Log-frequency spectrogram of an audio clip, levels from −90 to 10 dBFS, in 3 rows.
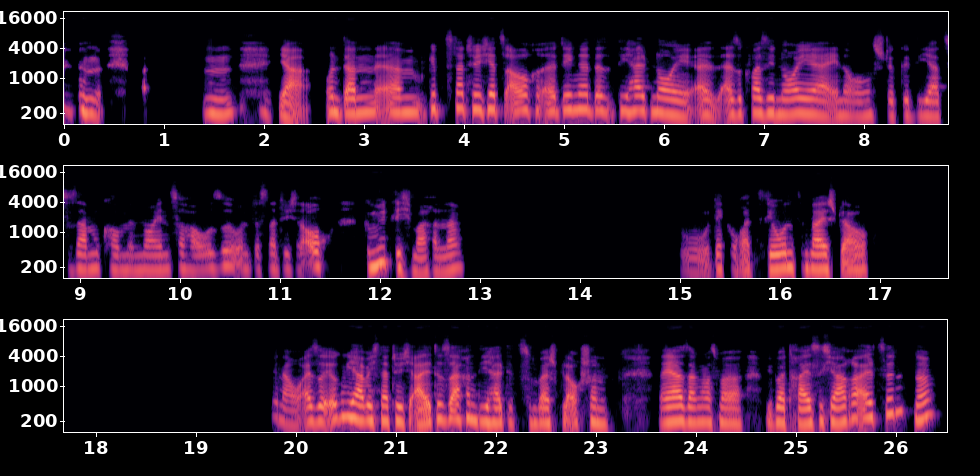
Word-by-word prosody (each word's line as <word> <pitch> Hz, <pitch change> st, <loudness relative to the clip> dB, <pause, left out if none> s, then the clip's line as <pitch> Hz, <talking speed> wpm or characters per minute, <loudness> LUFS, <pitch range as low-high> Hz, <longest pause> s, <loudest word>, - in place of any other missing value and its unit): Ähm. 200 Hz, -4 st, -1 dB, 1.0 s
Mhm. 200 Hz, +1 st, -3 dB, 0.4 s
Ja, -, -, +1 dB
und 210 Hz, -2 st, -1 dB
dann, 205 Hz, +2 st, +3 dB
ähm, 210 Hz, +1 st, 0 dB
gibt's 225 Hz, -1 st, -6 dB
natürlich 240 Hz, -2 st, 0 dB
jetzt 235 Hz, -2 st, +3 dB
auch, 230 Hz, -1 st, +1 dB
äh, 225 Hz, -, -2 dB
Dinge, 235 Hz, +2 st, +1 dB
d 225 Hz, 0 st, 0 dB
die 220 Hz, -1 st, -2 dB
halt 220 Hz, -1 st, +1 dB
neu 195 Hz, -4 st, +2 dB
äh, 185 Hz, -, -3 dB
also 190 Hz, 0 st, -2 dB
quasi 200 Hz, 0 st, +1 dB
neue 195 Hz, +1 st, +1 dB
Erinnerungsstücke, 180 Hz, -1 st, -5 dB
die 175 Hz, +2 st, -12 dB
ja 170 Hz, -1 st, -1 dB
zusammenkommen 175 Hz, 0 st, -7 dB
im 170 Hz, -, -11 dB
neuen 175 Hz, 0 st, -6 dB
Zuhause 190 Hz, +3 st, -8 dB
und 185 Hz, -, -11 dB
das 175 Hz, 0 st, -17 dB
natürlich 180 Hz, -1 st, -12 dB
auch 205 Hz, +2 st, -1 dB, 0.3 s
gemütlich 205 Hz, -3 st, +1 dB
machen, 155 Hz, +1 st, -5 dB
ne? 180 Hz, +3 st, -4 dB, 2.2 s
So, 150 Hz, -2 st, -14 dB
Dekoration 180 Hz, +1 st, 0 dB
zum 185 Hz, -, -9 dB
Beispiel 180 Hz, -1 st, +3 dB
auch. -, -, -1 dB, 2.9 s
Genau, 185 Hz, -8 st, -6 dB
also 195 Hz, +2 st, +1 dB
irgendwie 240 Hz, +2 st, +4 dB
habe 205 Hz, -1 st, +8 dB
ich 200 Hz, +1 st, 0 dB
natürlich 200 Hz, -1 st, +3 dB
alte 220 Hz, -, +5 dB
Sachen, 215 Hz, +1 st, +3 dB
die 195 Hz, -2 st, +1 dB
halt 185 Hz, +1 st, +1 dB
jetzt 185 Hz, -, -12 dB
zum 180 Hz, -, -7 dB
Beispiel 180 Hz, -1 st, 0 dB
auch -, -, 0 dB
schon 180 Hz, -4 st, -2 dB, 0.5 s
naja, 195 Hz, +2 st, +7 dB
sagen 190 Hz, -1 st, +2 dB
wir 190 Hz, -, +1 dB
es 190 Hz, -, -5 dB
mal, 185 Hz, -2 st, 0 dB, 0.2 s
über 190 Hz, -2 st, +3 dB
30 180 Hz, +3 st, +2 dB
Jahre 200 Hz, +4 st, +4 dB
alt 235 Hz, -2 st, +3 dB
sind, 305 Hz, +3 st, -2 dB
ne? 225 Hz, +6 st, +3 dB
195 Hz, 145 wpm, -23 LUFS, 180-210 Hz, 2.9 s, habe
